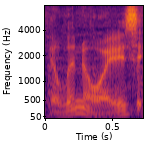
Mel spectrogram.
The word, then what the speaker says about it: Illinoise: I did not pronounce that wrong. That is the name of a new musical, the word Illinois with an E at the end, so Illinois.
